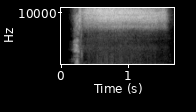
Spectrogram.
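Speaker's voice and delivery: breathless hissed word; vampire kids hissing. Acted. Six little vampires hiss back at papa, breathy. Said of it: "went the six".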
